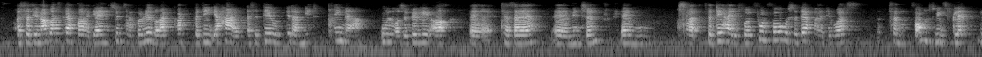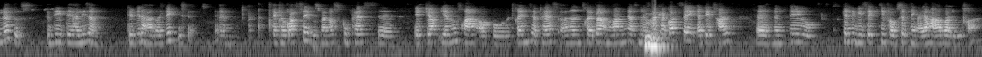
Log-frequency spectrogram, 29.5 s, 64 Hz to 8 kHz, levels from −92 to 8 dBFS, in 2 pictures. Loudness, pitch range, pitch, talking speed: -20 LUFS, 205-230 Hz, 215 Hz, 240 wpm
